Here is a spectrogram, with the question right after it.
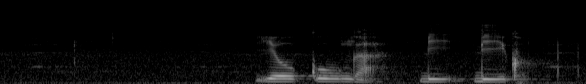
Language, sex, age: Zulu, male, 19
